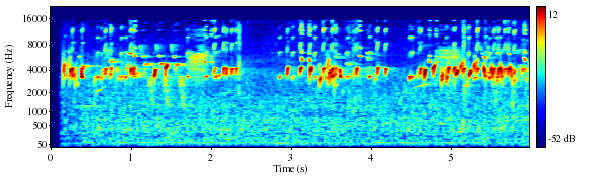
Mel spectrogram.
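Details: Chorus of goldfinches singing together in concert: dense, bright twittering and chirping with quick high notes overlapping, in bursts that pause briefly near the middle and then resume.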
